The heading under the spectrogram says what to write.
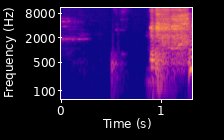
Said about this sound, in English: because I still do have a cough. And so I will probably cough a little bit, you know, just, you know. Yeah, that's the sort of annoying remaining thing that's going on.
